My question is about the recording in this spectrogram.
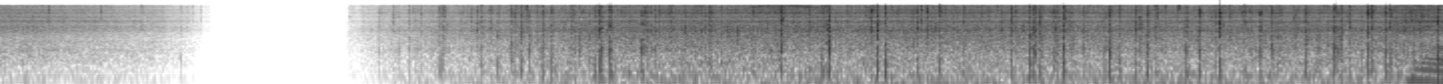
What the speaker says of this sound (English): It started raining shortly after sundown, and it just continued since.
